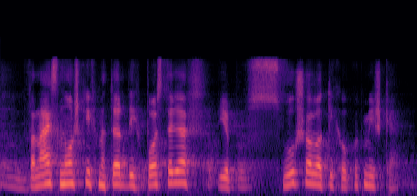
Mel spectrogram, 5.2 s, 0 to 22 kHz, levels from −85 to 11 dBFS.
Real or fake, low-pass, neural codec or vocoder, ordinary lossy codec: fake; 7.2 kHz; codec, 16 kHz, about 1 kbps, DyCAST, with the encoder's durations; none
